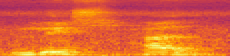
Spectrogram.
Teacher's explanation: आगे क ख प फ रहे तो वहां पर ये दंत स जो है वो मूर्धन्य स में बदल जाता है। तो यहाँ पर हम ऐसे न लिख करके ऐसे लिखेंगे, निष्फल।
